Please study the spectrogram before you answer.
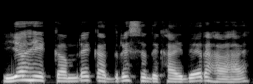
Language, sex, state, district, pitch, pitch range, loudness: Hindi, male, Jharkhand, Ranchi, 155 Hz, 140-180 Hz, -15 LUFS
